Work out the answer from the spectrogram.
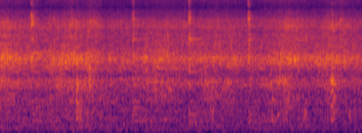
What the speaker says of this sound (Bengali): আমি যে আলুটা যে আমি মশলা দিয়ে ভাজা ভাজা করছি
